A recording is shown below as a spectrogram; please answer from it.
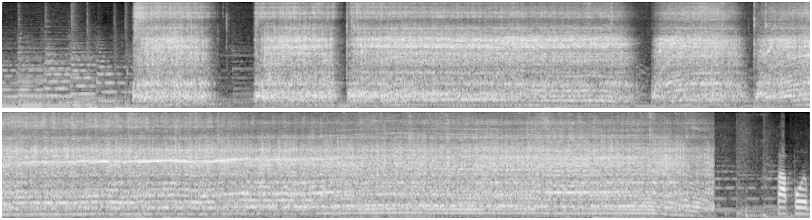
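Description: A kitchen mixer grinder with a stainless-steel jar, grinding the green keerai vadai batter to a coarse paste. It runs in four short pulses with brief stops between, then one long run of several seconds that cuts off near the end.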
